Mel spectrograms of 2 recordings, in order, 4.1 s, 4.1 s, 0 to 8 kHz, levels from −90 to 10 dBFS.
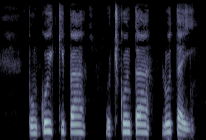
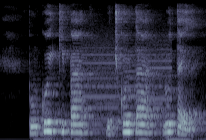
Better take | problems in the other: first | background sound (Guitar); 18 dB below the speech // room echo; dies away in 1 s

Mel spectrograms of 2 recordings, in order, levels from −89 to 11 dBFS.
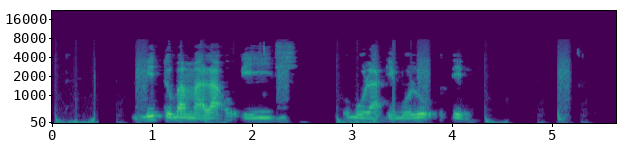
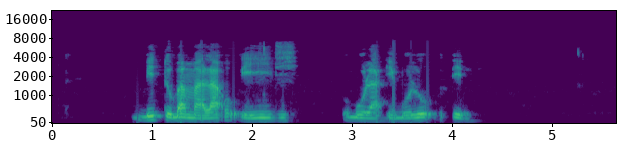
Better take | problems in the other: second | noise reduction (classical method Wiener filter)

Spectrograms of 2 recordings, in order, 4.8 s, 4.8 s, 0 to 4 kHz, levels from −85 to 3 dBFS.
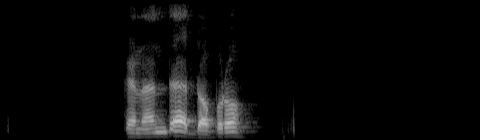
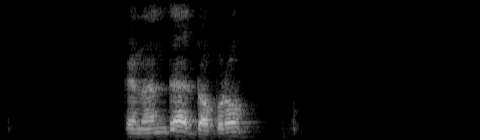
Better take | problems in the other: first | room echo; dies away in 0.2 s

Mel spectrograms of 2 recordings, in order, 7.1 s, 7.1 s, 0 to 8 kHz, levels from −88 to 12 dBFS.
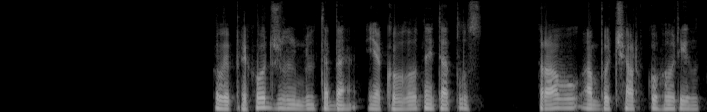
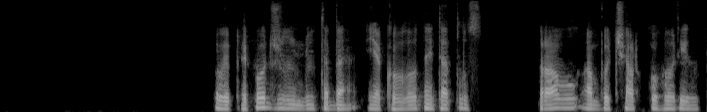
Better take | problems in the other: first | noise reduction (neural mask model Resemble Enhance denoiser)

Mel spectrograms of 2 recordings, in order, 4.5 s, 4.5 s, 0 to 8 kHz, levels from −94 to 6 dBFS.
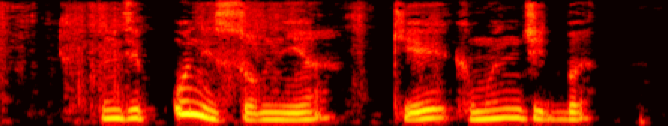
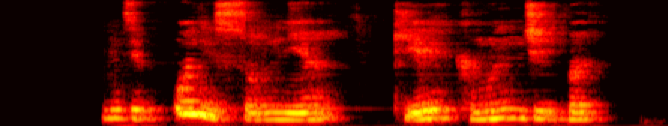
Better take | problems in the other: first | noise reduction (neural mask model DeepFilterNet 3)

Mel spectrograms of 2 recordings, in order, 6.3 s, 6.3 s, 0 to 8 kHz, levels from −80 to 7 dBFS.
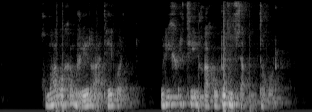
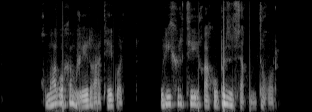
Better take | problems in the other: second | room echo; dies away in 0.8 s

